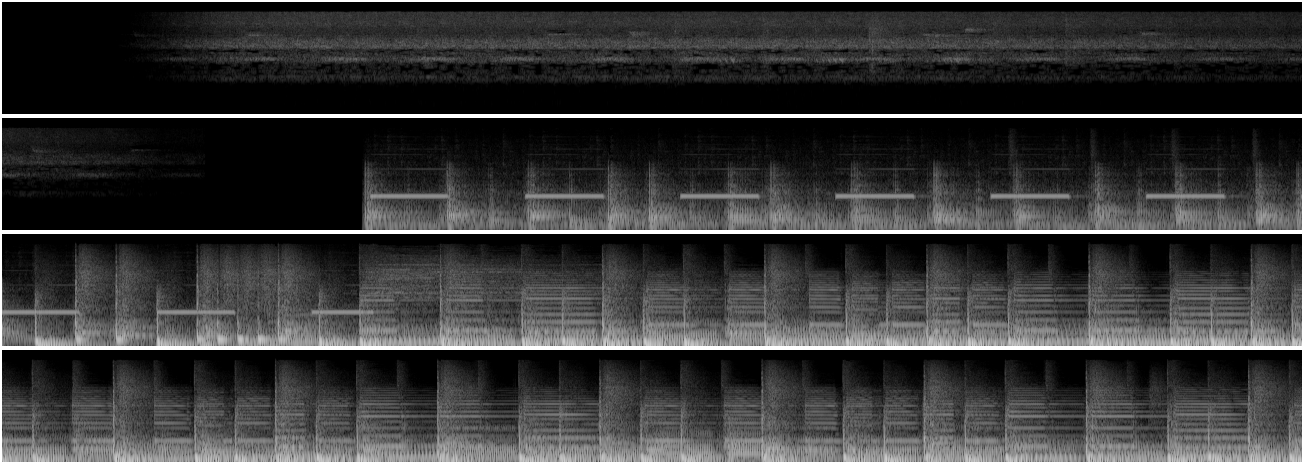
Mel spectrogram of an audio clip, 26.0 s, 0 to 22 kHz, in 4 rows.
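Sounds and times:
hissing with fast ticking: 0:00.7 - 0:06.6
truck reversing alarm beeps: 0:08.4 - 0:15.0
drum-heavy music: 0:13.2 - 0:26.0.

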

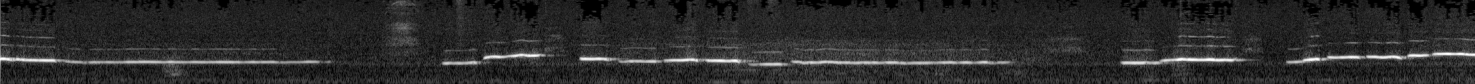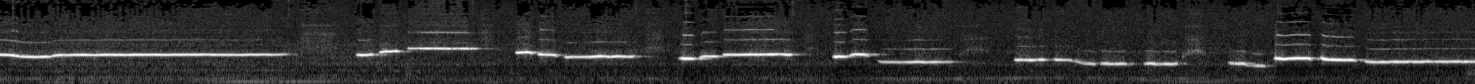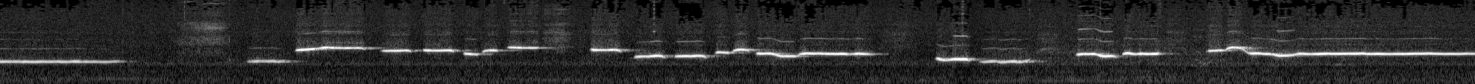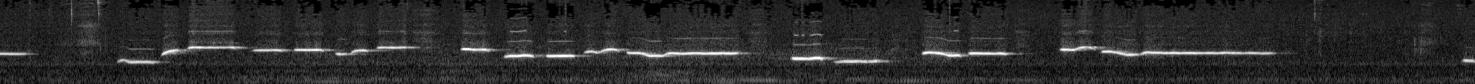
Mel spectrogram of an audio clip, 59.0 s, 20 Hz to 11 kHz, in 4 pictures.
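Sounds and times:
man whistling a melody: 0:00.0 - 0:03.4, 0:04.0 - 0:10.2, 0:11.2 - 0:30.9, 0:31.7 - 0:44.7, 0:45.4 - 0:57.2, 0:58.8 - 0:59.0.

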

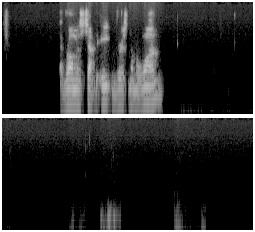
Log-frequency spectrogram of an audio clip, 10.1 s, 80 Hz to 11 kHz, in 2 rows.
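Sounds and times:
man speaking: 0:01.2 - 0:03.3.

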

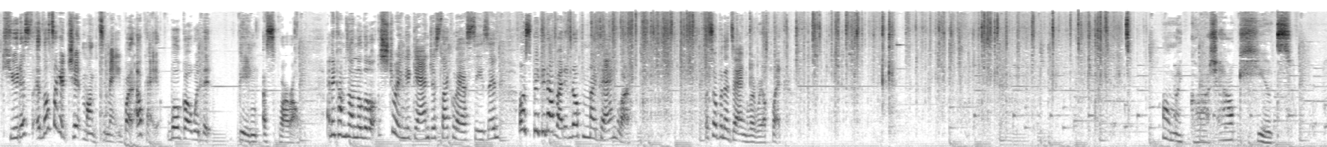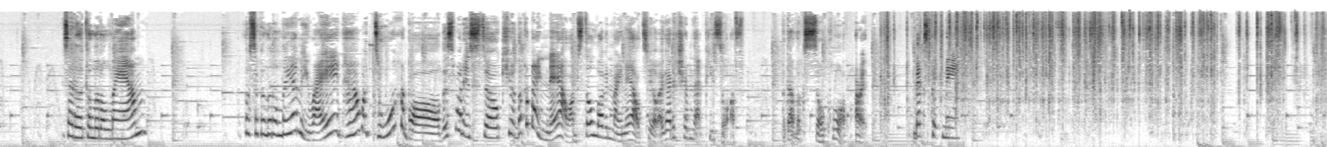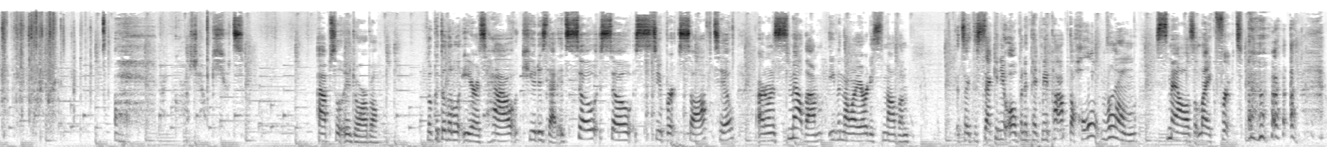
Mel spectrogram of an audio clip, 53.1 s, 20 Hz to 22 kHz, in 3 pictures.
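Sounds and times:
background music: 0:00.0 - 0:53.0
plastic foil bag crinkling: 0:06.9 - 0:15.4, 0:29.4 - 0:36.9.

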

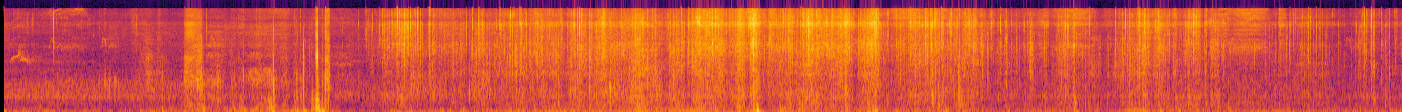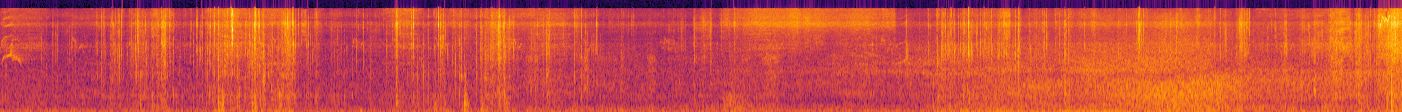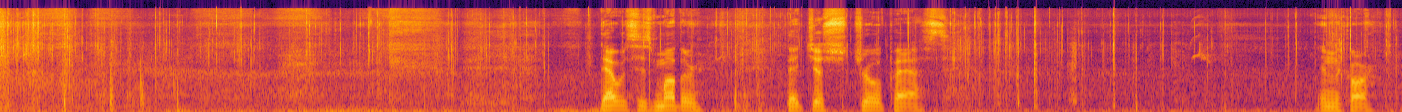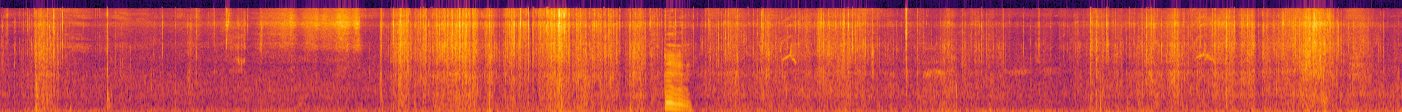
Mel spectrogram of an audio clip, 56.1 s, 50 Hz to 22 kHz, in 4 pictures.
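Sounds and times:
plastic crinkling: 0:01.4 - 0:56.0
car driving past: 0:24.2 - 0:27.0.

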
